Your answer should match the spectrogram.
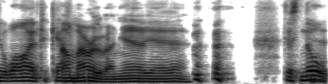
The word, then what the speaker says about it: Marylebone: I had to get my uh, mouth around Marylebone. It just took me a while to oh get. Marylebone, yeah, There's no yeah, Y pronunciation.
